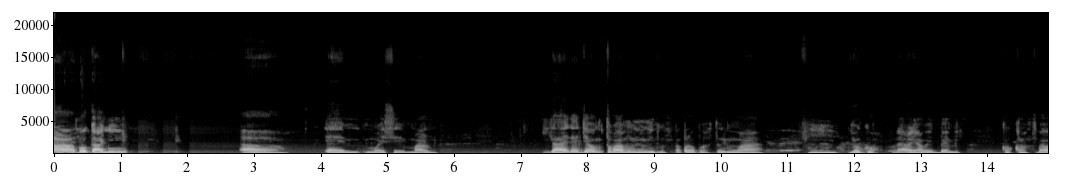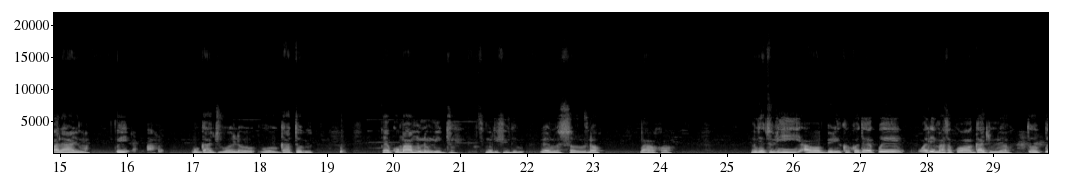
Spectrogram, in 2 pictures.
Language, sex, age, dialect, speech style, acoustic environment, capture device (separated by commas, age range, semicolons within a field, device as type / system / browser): Yoruba, male, 18-24, Nigeria - Lagos Yoruba, excited, silence, mobile / Linux / Chrome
